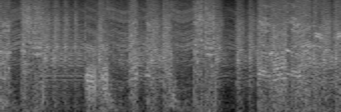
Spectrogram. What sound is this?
Murdered Drum
A few sample cuts from my song The Man (totally processed)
